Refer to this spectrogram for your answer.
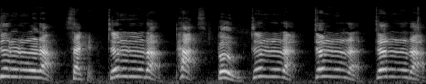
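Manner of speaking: mimicked rapid-fire speech. Retelling how the chair rushed through party business: imitating someone talking very fast. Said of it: "She's talking so fast".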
